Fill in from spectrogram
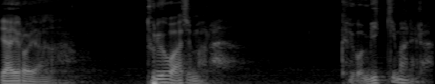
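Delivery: calm a frightened father, low and unhurried; gentle voice of Jesus. Acted. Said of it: "주님 뭐라고 말하죠?". (낮고 잔잔하게 안심시키는 말투)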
